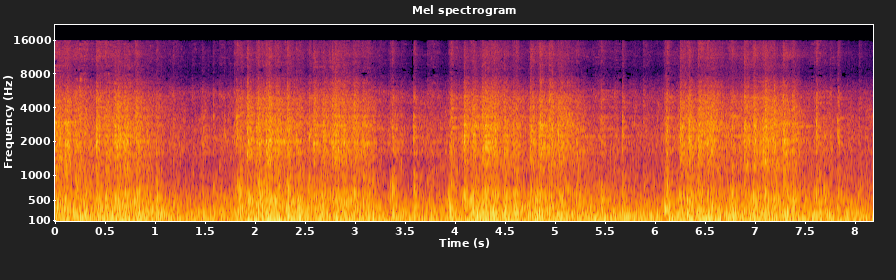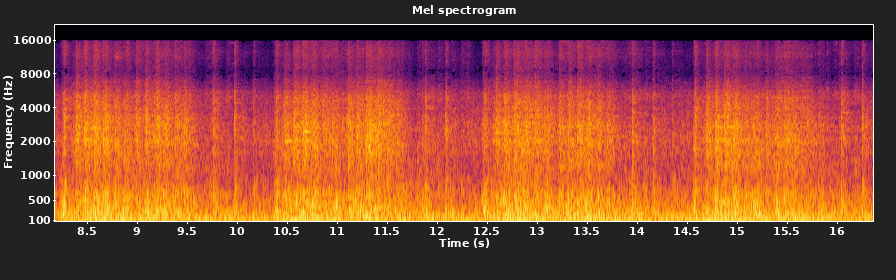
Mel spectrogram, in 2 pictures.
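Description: Train wheels clack rhythmically over the rail joints.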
